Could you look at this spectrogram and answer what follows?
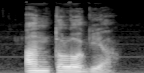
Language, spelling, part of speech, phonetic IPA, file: Polish, antologia, noun, [ˌãntɔˈlɔɟja], Pl-antologia.ogg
